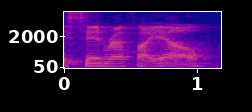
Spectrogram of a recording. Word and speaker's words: San Rafael: And when like people pronounce like my town where I live in Marin, they say San Rafael. There's no E at the end.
